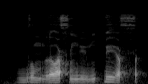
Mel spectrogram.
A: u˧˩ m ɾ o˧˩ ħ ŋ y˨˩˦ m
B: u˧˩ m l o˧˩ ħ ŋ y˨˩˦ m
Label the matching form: B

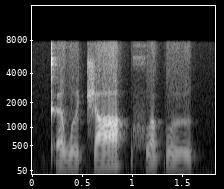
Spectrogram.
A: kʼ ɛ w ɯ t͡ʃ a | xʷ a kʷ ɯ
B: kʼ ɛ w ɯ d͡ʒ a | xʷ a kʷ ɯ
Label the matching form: A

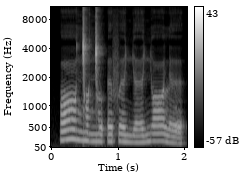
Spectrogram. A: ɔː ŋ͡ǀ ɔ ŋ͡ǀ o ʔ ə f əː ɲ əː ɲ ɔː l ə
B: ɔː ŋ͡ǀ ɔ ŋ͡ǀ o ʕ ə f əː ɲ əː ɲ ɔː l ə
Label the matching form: A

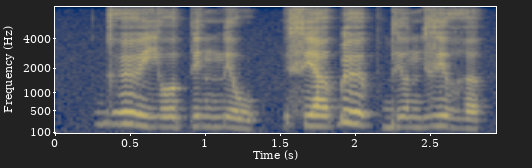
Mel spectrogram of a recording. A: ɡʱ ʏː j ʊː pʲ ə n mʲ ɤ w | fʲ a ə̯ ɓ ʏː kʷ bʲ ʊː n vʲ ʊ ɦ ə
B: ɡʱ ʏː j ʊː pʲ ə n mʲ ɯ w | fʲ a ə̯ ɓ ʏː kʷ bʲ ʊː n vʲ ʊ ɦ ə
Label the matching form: A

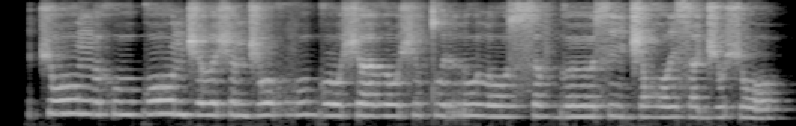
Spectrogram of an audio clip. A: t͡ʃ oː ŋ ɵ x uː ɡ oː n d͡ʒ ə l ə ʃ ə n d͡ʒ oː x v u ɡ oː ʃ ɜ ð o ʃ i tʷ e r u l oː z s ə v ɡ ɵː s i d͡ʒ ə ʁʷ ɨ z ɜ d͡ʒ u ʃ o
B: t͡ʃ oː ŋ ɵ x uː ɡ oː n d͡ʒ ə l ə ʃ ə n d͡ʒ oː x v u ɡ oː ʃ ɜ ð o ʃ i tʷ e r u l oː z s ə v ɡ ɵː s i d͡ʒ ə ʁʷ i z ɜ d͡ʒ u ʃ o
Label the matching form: B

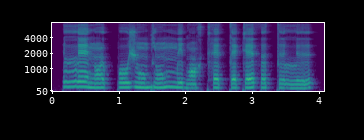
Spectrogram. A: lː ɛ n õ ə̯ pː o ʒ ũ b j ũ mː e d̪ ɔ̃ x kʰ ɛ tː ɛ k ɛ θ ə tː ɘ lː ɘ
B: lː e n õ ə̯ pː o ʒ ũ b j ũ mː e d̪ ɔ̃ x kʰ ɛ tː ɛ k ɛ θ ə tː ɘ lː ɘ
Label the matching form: A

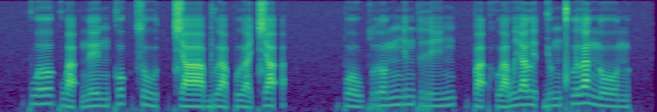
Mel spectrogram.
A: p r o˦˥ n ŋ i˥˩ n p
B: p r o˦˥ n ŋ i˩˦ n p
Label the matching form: A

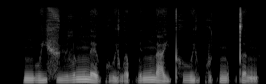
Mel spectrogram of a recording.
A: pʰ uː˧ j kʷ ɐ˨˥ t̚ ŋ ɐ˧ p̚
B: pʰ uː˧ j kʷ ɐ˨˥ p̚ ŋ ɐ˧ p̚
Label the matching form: A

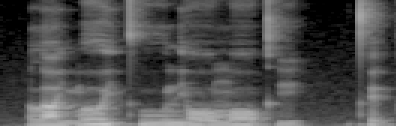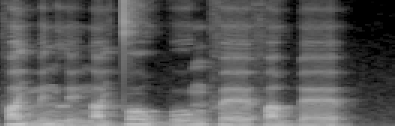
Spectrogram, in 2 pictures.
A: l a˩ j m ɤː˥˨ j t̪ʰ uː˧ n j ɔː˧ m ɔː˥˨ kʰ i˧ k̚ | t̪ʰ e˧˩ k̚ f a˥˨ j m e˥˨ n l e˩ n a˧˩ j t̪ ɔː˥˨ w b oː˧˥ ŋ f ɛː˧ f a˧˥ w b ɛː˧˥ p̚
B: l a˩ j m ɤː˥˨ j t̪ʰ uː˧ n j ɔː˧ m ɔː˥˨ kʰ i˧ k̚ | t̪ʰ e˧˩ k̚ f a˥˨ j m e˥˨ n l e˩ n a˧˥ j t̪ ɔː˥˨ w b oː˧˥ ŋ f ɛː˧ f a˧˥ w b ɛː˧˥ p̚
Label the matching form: B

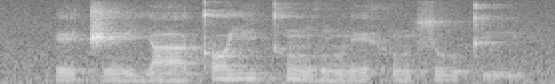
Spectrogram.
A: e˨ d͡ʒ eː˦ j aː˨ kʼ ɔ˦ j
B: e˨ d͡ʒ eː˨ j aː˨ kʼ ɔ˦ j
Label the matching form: B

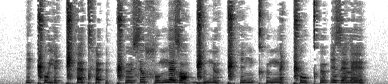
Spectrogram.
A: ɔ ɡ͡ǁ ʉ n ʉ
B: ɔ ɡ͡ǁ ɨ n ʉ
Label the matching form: B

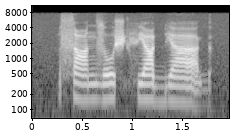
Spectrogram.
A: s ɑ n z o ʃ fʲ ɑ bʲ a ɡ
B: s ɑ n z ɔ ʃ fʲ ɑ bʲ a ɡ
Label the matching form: A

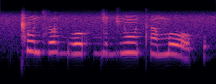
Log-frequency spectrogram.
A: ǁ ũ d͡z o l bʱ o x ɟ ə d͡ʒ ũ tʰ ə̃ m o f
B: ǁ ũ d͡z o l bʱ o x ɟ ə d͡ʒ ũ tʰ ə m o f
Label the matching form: A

